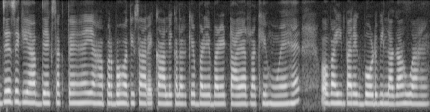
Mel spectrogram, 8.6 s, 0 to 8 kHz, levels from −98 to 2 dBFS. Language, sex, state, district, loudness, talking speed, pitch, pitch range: Hindi, female, Madhya Pradesh, Bhopal, -16 LUFS, 195 wpm, 240 Hz, 235-255 Hz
